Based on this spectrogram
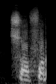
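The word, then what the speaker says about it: chauffeur: सॉफर, ये सॉफर इसका प्रोनाउंसिएशन होता है, सॉफर होता है ड्राइवर, और ये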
